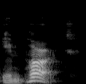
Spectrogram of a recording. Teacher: 스트레스 액센트를 폴트에 붙이는 동시에 피치 액센트도 임에 비해서 port 이쪽이 더 높아지죠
